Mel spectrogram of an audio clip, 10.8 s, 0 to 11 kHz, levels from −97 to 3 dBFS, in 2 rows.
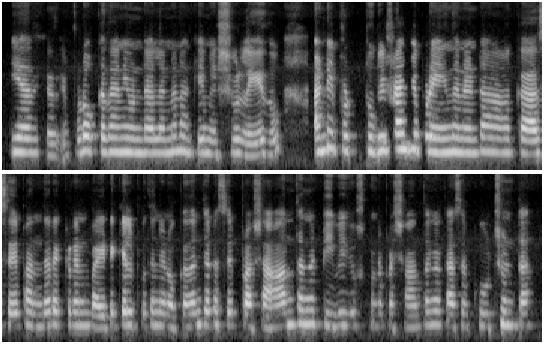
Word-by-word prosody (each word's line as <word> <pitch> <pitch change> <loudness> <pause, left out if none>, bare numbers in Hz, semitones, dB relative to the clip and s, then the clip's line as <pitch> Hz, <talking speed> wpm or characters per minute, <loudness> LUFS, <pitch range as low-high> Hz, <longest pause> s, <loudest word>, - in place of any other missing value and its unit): Yeah! 245 -1 +3
కదా! 200 -1 -6
ఎప్పుడు 240 +6 -3
ఒక్కదాని 255 -1 +1
ఉండాలన్నా 240 +1 0
నాకేమి 240 -2 -4
ఇష్యు 240 +3 -4
లేదు. 215 +2 -1 0.4
అంటే 265 +5 +5
ఇప్పుడు 275 -1 -3
టు 265 - +1
బీ 275 - +5
ఫ్రాంక్ 295 0 +8
ఇప్పుడేందనంటే 250 -2 +2
ఆహ్, 245 0 -2
కాసేపు 225 0 +4
అందరూ 230 +3 -3
ఎక్కడైనా 230 -1 -4
బయటికెళ్ళిపోతే, 225 +3 -1
నేను 210 -2 -1
ఒక్కదాని 220 +5 -2
చె 240 - -1
కాసేపు 230 -1 -7
ప్రశాంతంగా 225 +5 +1
టీవీ 230 +1 -8
చూసుకుంటా 220 -2 -14
ప్రశాంతంగా 215 +4 -6
కాసేపు 215 0 -3
కూర్చుంటా. 225 0 -3
235 Hz, 160 wpm, -22 LUFS, 220-250 Hz, 0.4 s, ఫ్రాంక్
